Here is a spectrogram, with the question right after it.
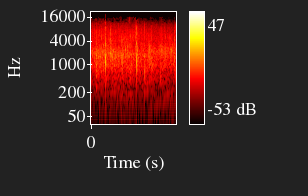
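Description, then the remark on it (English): An audience at a worship service claps together in a steady, dense patter of many hands, with a few sharper individual claps standing out above the wash. No one speaks over it. “Yes, let's give them a round of applause.”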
